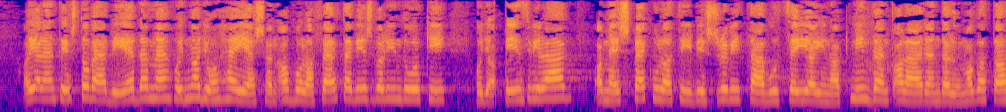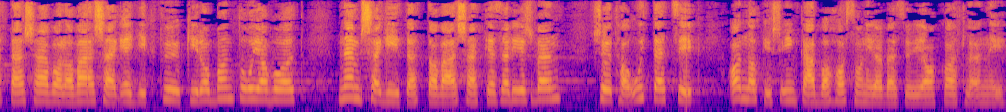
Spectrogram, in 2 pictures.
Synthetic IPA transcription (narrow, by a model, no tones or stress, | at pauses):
ɒjɛlɛnt̪eːʃt̪o̞vaːbːieːrd̪ɛmɛɦo̞ɟnɒɟo̞nɦɛjɛʃɛnɒbːoːlɒfɛlt̪ɛveːʒbøːlind̪ulki | ho̞ɟɒpeːnzʋilaːɡ | ʔɒmɛjʃpɛkulɒt̪iːveːʃrø̞vit̪̚t̪ːaːvuːt̪seːjːɒinɒkmind̪ɛnt̪ɒlaːɾɛnd̪ɛløːmɒɡɒt̪ɒrt̪aːʃaːvɒlɒvaːlʃaːɡɛɟːikføːkiɾo̞bːɒnt̪oːjɒvo̞lt̪ | nɛmʃɛɡiːt̪ɛt̪ːɒvaːlʃaːkːɛzɛleːʒbɛn | ʃøːt̪hɒuːc̚t̪ɛt̪sik | ɒnːɒkiʃiŋkaːbːɒɦɒso̞neːlvɛzøːjɛɒkɒrt̪lɛ̰nːi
